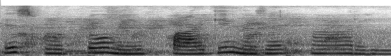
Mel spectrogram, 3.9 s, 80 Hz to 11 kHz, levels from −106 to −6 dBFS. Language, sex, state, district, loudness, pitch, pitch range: Hindi, female, Madhya Pradesh, Umaria, -16 LUFS, 235 Hz, 220-270 Hz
